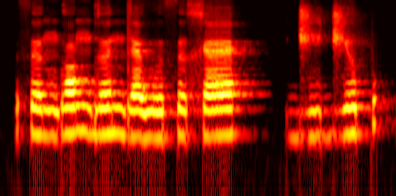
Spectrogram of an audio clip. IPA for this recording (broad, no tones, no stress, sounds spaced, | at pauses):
θ ɜ ŋ ɡ ɒ ŋ ɡ ɜ n d æ w ʊ θ ə x æ | d͡ʒ i d͡ʒ ə p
